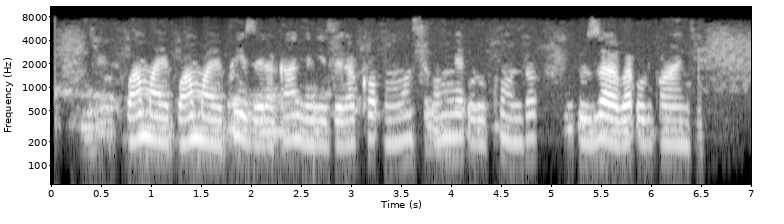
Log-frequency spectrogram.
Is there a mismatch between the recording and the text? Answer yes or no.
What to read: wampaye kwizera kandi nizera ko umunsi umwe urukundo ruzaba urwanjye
yes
